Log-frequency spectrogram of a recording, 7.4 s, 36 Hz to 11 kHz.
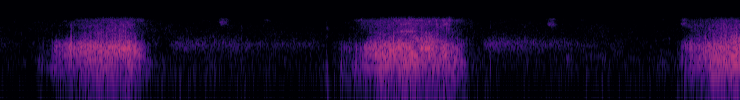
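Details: Loud, unusual snoring: rough snore on each inhalation with quieter exhalations, about 19 breaths a minute.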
